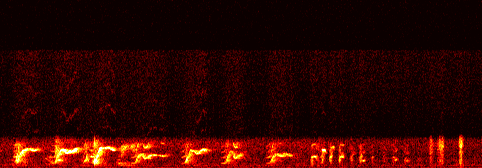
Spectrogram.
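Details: Several hungry guinea pigs calling for food: a rapid chorus of short, squeaky whistles, each rising and falling, overlapping densely through the first half and then breaking into quicker, chirpier notes over a low background hum.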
